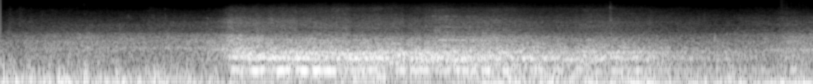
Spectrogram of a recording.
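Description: Steady low rumble of traffic on the bridge overhead. About a second in, a louder, steady humming drone joins it and holds.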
